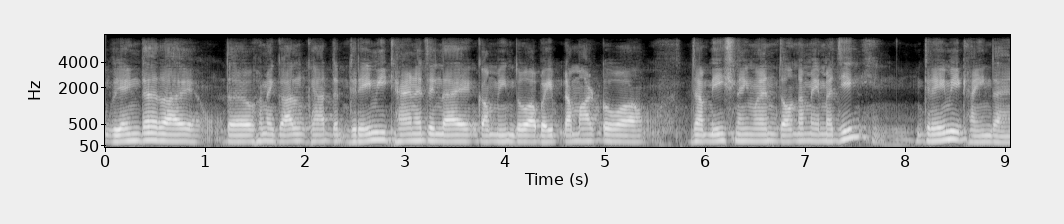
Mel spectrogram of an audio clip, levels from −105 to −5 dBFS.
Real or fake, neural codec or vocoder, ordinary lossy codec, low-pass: fake; codec, 24 kHz, 0.9 kbps, WavTokenizer, small release; none; 7.2 kHz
